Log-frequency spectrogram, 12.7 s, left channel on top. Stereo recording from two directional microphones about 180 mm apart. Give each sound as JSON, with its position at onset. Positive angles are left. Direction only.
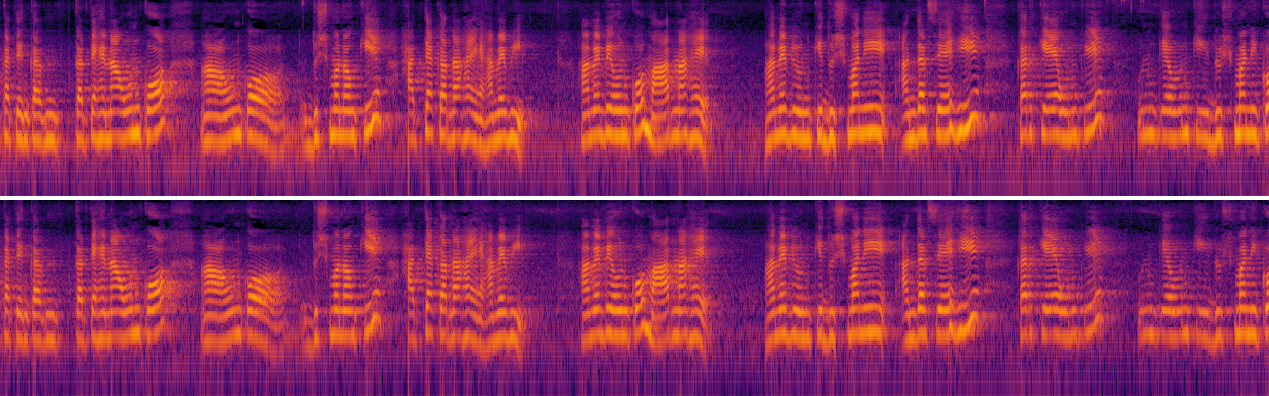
{"t": 0.0, "sound": "a woman's voice", "side_deg": 15}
